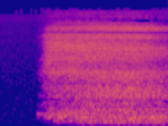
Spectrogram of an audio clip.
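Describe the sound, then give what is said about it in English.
Deep breath drawn in through the nose: a brief silence, then a steady, airy hiss that starts abruptly and holds evenly to the end. “Let's take a deep breath in through the nose”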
